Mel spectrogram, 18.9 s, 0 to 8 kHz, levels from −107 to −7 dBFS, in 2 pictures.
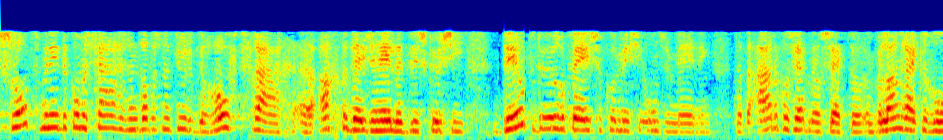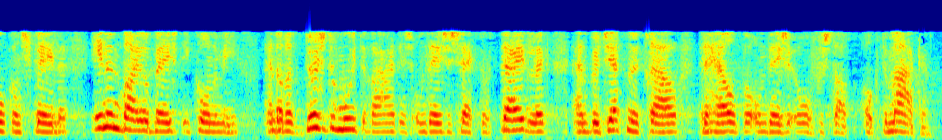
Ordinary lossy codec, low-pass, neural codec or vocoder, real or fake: AAC, 16 kbps; 7.2 kHz; vocoder, 24 kHz, 100 mel bands, Vocos; fake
